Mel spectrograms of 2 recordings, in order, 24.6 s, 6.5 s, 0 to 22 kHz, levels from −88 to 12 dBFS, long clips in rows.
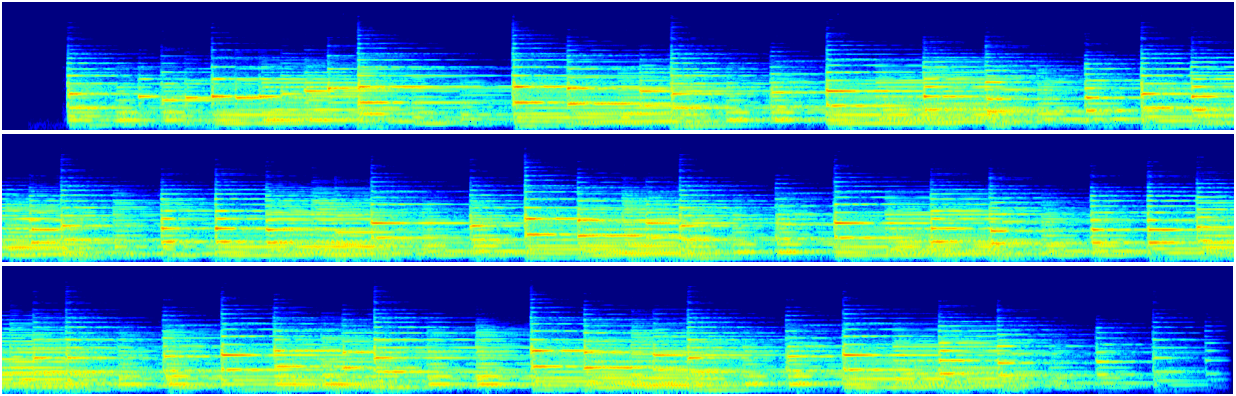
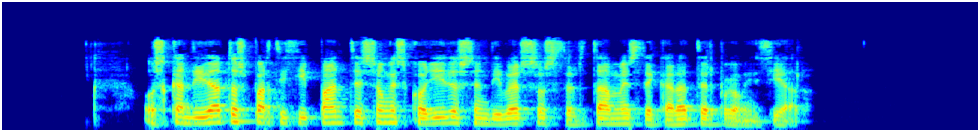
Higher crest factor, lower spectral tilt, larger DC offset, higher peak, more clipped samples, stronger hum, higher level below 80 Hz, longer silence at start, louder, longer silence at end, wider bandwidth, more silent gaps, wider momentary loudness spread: about the same, 16 dB vs 20 dB; first, -6 dB/octave vs -3.5 dB/octave; neither; about the same, -2 dBFS vs -2 dBFS; neither; neither; first, -56 dBFS vs -64 dBFS; second, 0.45 s vs 0.95 s; about the same, -19 LUFS vs -20 LUFS; second, 0.1 s vs 1.15 s; about the same, 9 kHz vs 8.2 kHz; neither; about the same, 9 LU vs 10 LU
